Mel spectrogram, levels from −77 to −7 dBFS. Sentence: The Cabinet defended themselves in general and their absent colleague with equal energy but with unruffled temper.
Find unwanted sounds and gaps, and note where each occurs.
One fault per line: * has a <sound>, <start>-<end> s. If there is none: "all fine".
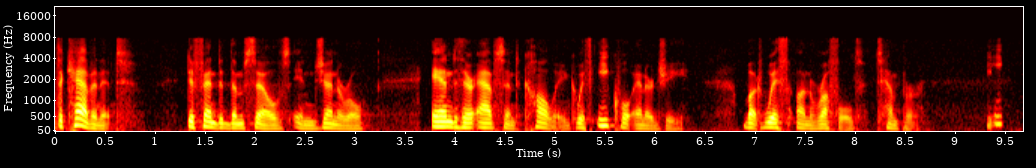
* has a laugh, 9.3-9.5 s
